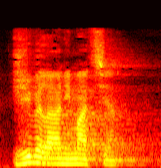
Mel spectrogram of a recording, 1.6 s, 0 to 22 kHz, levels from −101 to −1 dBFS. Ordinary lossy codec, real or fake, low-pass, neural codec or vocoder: AAC, 32 kbps; real; 10.8 kHz; none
